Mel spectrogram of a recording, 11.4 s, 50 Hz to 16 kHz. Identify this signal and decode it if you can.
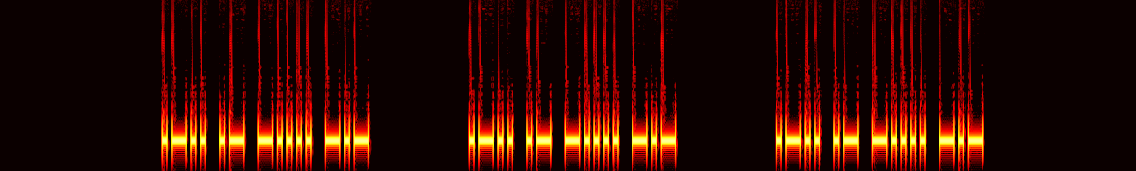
Morse code, heard as a keyed tone, about 25 wpm, 700 Hz. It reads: LA6K LA6K LA6K
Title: DXCC-100 Call Signs - 4 Characters - Repeated 3x - 25wpm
